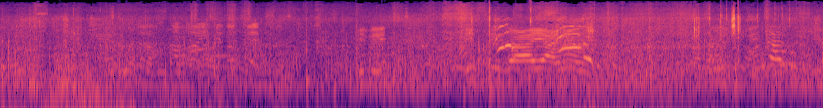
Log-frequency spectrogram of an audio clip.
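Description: A crowd of people chatters and shouts nearby outdoors.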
